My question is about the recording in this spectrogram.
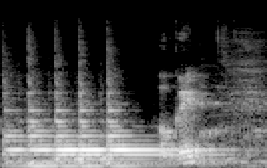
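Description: A Mexican guitarrón's first string, tuned to A (la), plucked once and left to ring for about a second as it fades.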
